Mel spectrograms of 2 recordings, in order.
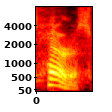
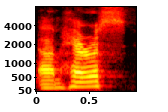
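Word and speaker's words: Haris Noor: heading, and call it Harris. It's Harris, Haris, or am I pronouncing it correctly? Harris, Haris, Noor, Noor. Harris Noor's first assignment.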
